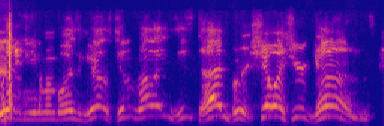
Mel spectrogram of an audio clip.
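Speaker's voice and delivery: grand entrance announcement. Acted. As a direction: announce it like a boxing MC. Segment intro announcement.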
